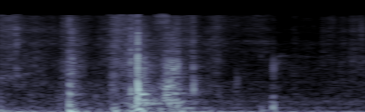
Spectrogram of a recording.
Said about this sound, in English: I'm going to shuffle these again and find our last one that we're going to go out on.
